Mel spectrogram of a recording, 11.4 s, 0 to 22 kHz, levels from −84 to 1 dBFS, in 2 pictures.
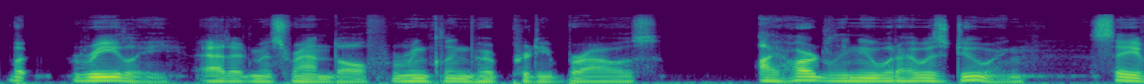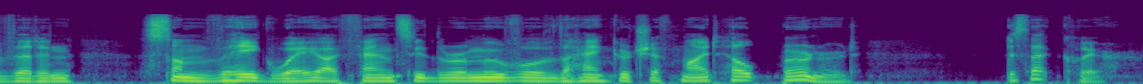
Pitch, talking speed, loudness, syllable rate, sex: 105 Hz, 185 wpm, -20 LUFS, 5.1 syllables/s, male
